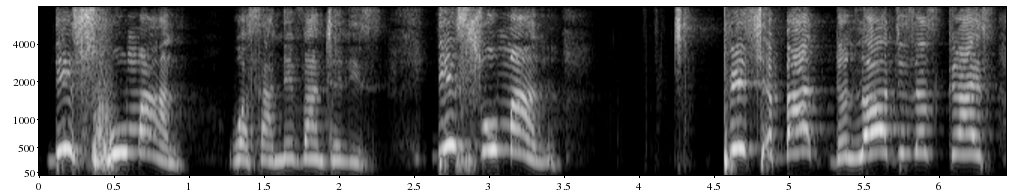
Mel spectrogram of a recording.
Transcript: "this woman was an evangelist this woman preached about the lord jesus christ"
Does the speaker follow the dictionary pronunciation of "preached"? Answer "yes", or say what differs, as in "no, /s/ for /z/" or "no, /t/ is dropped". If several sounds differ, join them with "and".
no, /t/ is dropped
